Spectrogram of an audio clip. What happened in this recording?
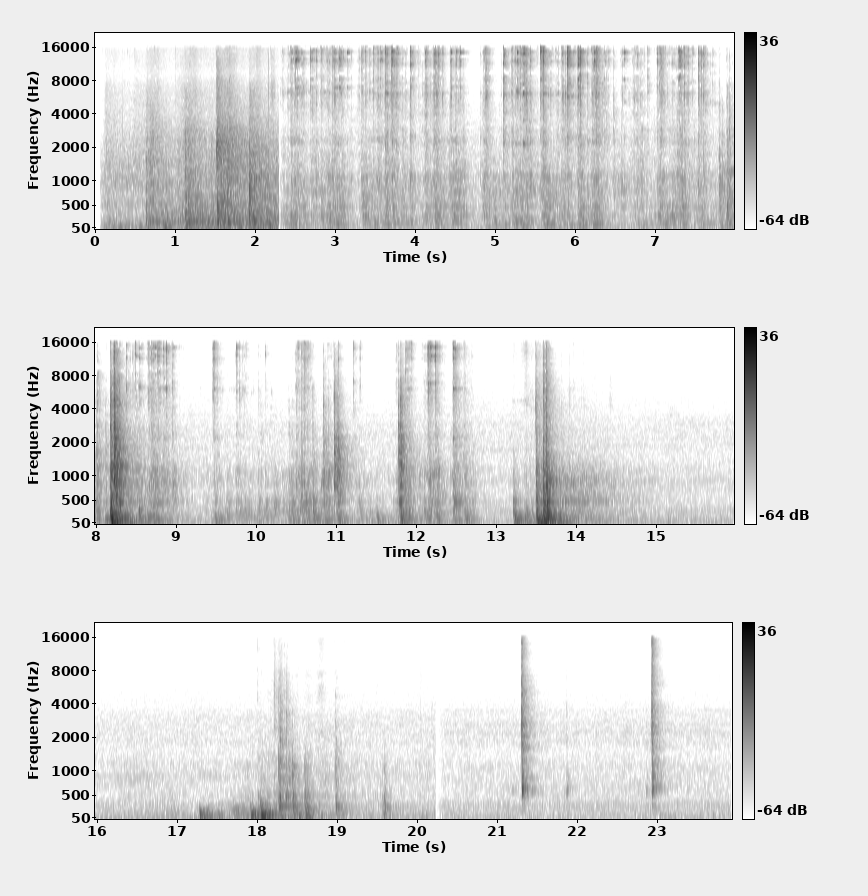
Walked towards my door, took out my keys from my pocket, opened the door with it, closed the door and switched on the lights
